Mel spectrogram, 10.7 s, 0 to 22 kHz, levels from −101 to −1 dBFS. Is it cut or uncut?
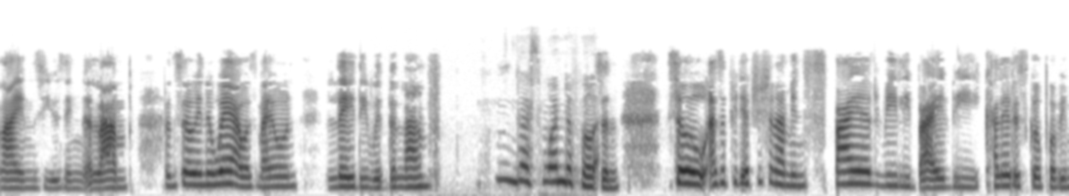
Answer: cut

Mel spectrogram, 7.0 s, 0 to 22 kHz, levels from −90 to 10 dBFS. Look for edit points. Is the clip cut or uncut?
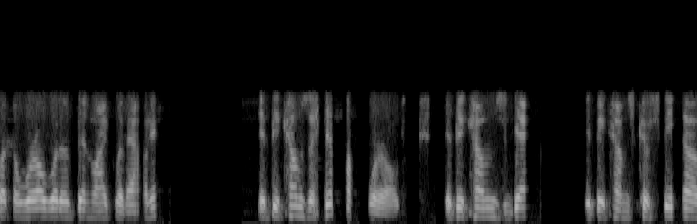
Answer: uncut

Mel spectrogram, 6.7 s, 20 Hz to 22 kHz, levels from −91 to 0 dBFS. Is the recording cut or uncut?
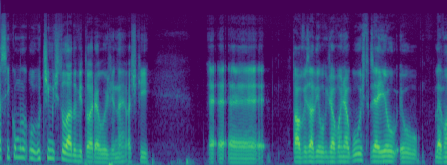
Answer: cut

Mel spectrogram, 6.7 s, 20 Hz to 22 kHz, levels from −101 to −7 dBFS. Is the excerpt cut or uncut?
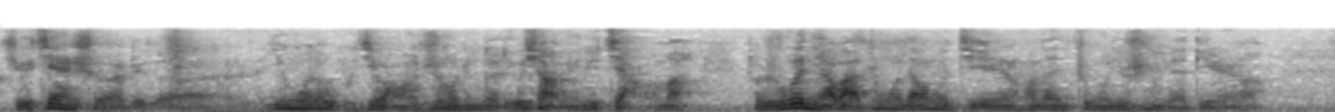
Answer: uncut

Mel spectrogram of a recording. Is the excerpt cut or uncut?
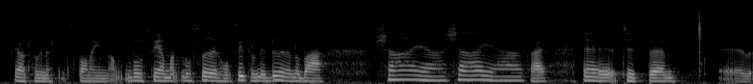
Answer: uncut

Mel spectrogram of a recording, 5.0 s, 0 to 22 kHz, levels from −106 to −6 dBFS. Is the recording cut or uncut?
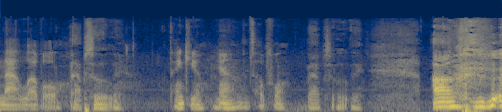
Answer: uncut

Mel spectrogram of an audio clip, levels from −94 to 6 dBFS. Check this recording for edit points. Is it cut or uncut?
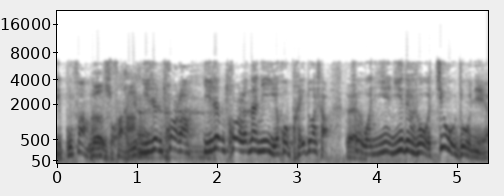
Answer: cut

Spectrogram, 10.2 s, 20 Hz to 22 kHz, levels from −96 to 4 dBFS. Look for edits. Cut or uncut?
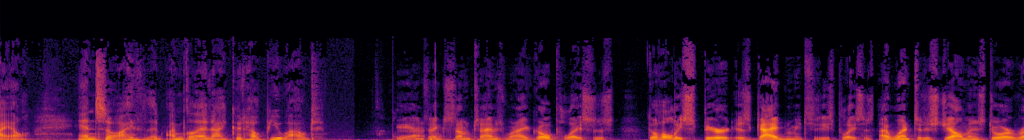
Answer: cut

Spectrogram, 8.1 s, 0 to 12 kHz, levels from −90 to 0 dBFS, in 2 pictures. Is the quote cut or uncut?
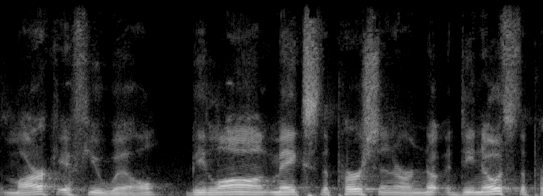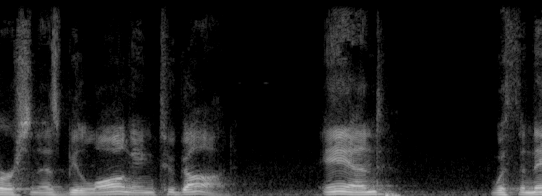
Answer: cut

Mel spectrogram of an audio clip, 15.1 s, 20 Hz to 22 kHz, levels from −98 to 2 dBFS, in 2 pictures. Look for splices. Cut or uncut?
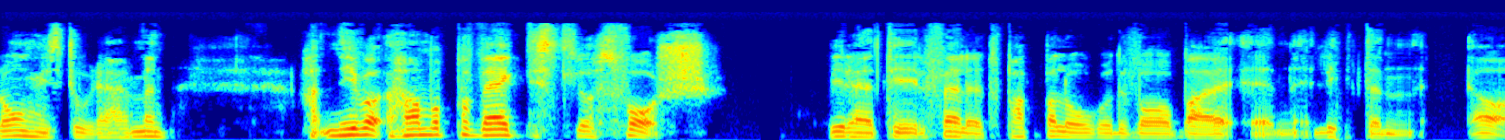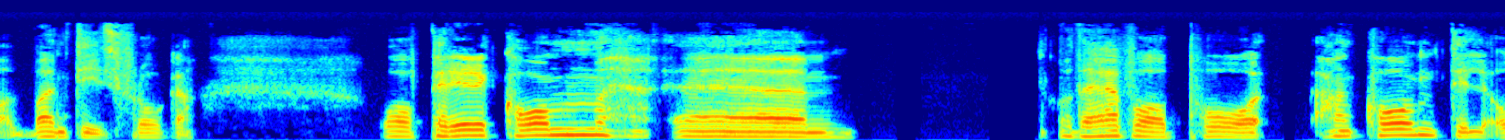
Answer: cut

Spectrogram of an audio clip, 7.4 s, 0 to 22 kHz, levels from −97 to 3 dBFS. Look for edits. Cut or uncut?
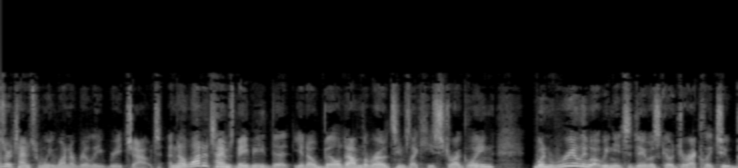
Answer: cut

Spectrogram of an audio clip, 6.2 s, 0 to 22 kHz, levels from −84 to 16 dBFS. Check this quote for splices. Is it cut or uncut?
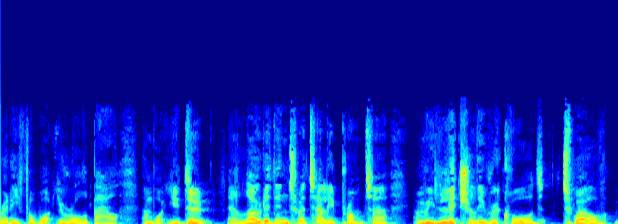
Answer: cut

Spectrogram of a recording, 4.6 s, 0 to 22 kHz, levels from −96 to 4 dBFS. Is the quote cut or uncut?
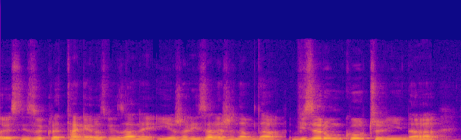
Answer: uncut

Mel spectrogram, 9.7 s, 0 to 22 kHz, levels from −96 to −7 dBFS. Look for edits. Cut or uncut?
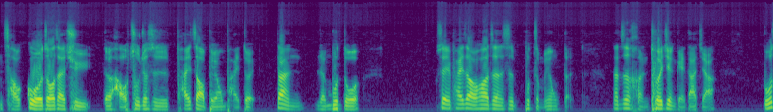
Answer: cut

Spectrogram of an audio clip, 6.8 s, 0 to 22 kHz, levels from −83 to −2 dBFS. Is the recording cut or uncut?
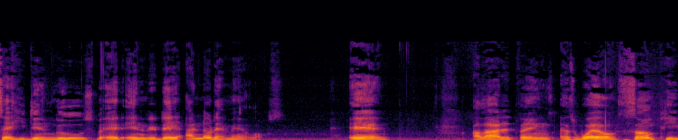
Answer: cut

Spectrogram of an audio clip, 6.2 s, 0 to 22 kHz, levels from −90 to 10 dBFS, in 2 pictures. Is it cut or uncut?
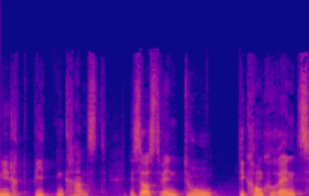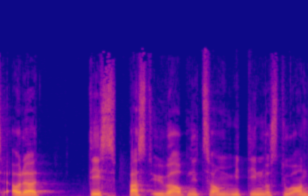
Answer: cut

